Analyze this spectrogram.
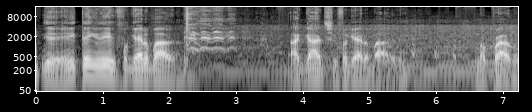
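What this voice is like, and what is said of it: Mobster impression voice. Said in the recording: “You about to do your mob voice?”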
